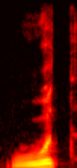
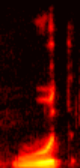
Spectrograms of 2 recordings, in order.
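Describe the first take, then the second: The two takes are said the same way.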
